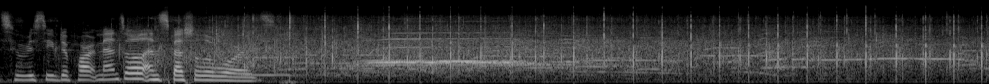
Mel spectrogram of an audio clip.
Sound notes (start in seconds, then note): 3.0 audience cheers and applauds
